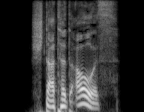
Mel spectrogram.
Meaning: inflection of ausstatten: 1. second-person plural present 2. second-person plural subjunctive I 3. third-person singular present 4. plural imperative
- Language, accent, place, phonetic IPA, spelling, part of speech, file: German, Germany, Berlin, [ˌʃtatət ˈaʊ̯s], stattet aus, verb, De-stattet aus.ogg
